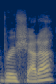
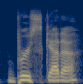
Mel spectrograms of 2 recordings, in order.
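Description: First: It is said the Americanized way. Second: It is said the Italian way. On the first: The speaker calls it wrong. "I'm just going to Americanize it" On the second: The speaker calls it right. "even though it's right"

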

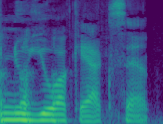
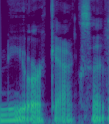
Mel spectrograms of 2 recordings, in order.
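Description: First: It is said in a strong New York accent. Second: It is said in a neutral accent.

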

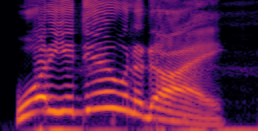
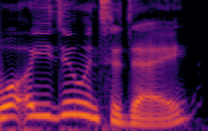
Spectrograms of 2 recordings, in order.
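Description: First: It is said in an Australian-sounding accent. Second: It is said in a posh British accent. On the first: "It's like" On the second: "So if you take a, like, oh, hello"

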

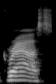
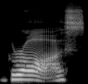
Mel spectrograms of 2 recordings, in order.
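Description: First: The vowel is a flat, front a sound. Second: The vowel is a broad, open ah sound.

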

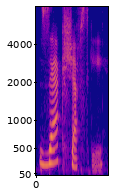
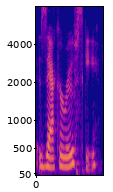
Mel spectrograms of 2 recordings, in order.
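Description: First: The surname is given a Polish pronunciation. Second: The surname is given an anglicized pronunciation. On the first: The speaker calls it right. "And it's Zekszewski" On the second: The speaker calls it wrong. "I was definitely going to say Zakharovsky"

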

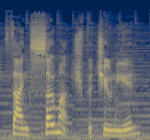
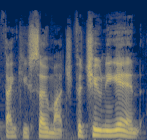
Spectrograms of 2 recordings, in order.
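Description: First: It is said in a silly put-on voice. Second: It is said in his normal voice.

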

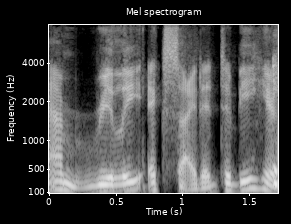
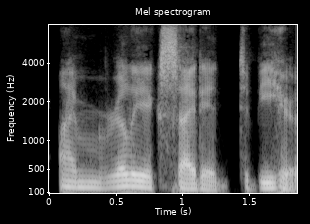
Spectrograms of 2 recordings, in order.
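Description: First: It is said lively, with emphasis on emotive words. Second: It is said flat, with little variation. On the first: The speaker sounds genuinely enthusiastic. The speaker calls it right. "The really and the excited invoke that emotion" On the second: The speaker sounds unenthusiastic. The speaker calls it wrong. "So I would never say"

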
